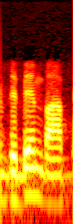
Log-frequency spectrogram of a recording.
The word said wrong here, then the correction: bibimbap: that drove me to call in. – Yeah. Tell me once again what it should be. – Bibimbap. – Bibimbap. I like that much better.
